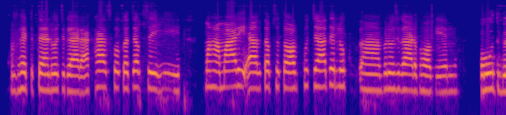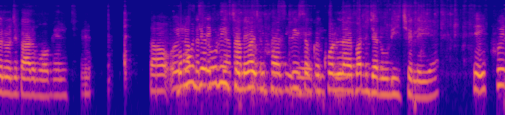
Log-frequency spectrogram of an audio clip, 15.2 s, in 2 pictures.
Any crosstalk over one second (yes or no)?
yes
